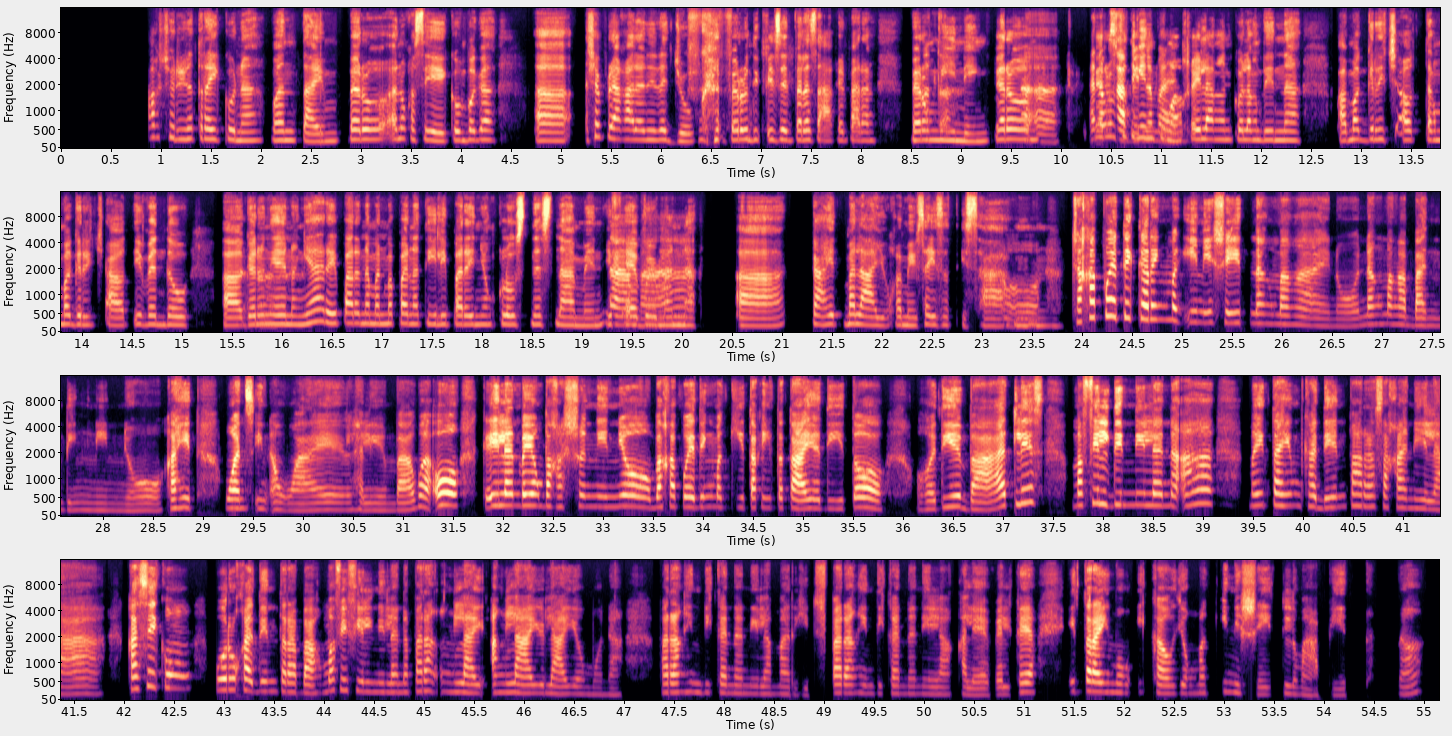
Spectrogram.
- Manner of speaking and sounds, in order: chuckle; tapping
- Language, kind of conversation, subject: Filipino, advice, Paano ko haharapin ang pakiramdam na hindi ako kabilang sa barkada?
